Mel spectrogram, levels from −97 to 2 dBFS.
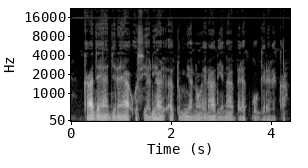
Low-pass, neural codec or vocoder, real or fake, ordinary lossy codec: none; none; real; none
